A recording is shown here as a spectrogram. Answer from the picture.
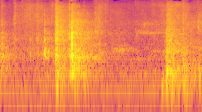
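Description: Cardboard firecracker boxes being handled inside a cardboard carton: two short bursts of rustling and knocking, about half a second and a second and a half in.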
